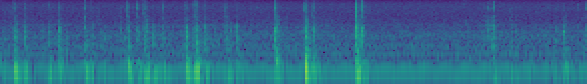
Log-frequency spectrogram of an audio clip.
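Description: Keys clacking on a computer keyboard in a quick, uneven burst of close taps, then slowing to a few spaced keystrokes, over a low steady hum.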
